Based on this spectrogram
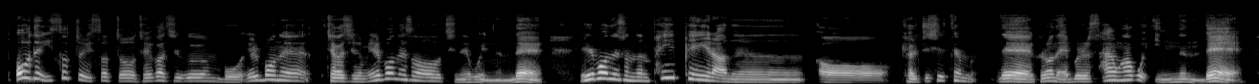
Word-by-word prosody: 어 290 +3 +8
네. 270 -3 0
있었죠, 220 +7 -6
있었죠. 155 -2 -6
제가 160 +4 -3
지금 160 -2 -6
뭐 120 -1 -4
일본에 190 -2 0 0.2
제가 155 -1 +2
지금 135 0 -8
일본에서 200 - -1
지내고 120 -2 -8
있는데 185 - +3 0.4
일본에서는 215 -8 +4
페이페이라는 120 - -1 0.2
어 105 -2 0
결제 130 +1 -3
시스템 180 -2 -6 0.2
네. 135 -4 +6
그런 155 +7 -1
앱을 135 +4 -1
사용하고 195 +7 0
있는데 115 -2 +3
155 Hz, 280 characters per minute, -24 LUFS, 120-195 Hz, 0.4 s, 어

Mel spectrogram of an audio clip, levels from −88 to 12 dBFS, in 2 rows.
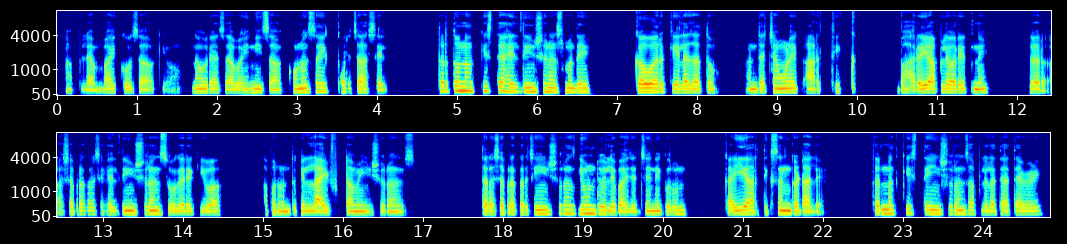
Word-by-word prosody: आपल्या - - -5
बायकोचा 125 -2 -3
किंवा - - -20 0.3
नवऱ्याचा, 130 -2 -1
बहिणीचा 120 0 -1
कोणाचाही 140 +4 +1 0.2
खर्च 135 +1 -3
असेल, 130 -4 -2 0.7
तर 175 - +3
तो 185 - +6
नक्कीच 180 -1 +4
त्या 175 -1 +3
हेल्थ 155 -1 0
इन्शुरन्समध्ये 150 -1 +1 0.6
कव्हर 150 0 +7
केला 140 -1 +2
जातो 125 -1 0 0.4
आणि 245 0 +1
त्याच्यामुळे 140 +1 +3
एक - - -6
आर्थिक 125 - -5 0.6
भारही 130 +2 +2
आपल्यावर 140 +1 +3
येत 135 -2 -2
नाही. 125 +3 +3 0.5
तर 130 -1 +1
अशा 140 - -7
प्रकारच्या 135 0 -7
हेल्थ 130 -1 -5
इन्शुरन्स 135 0 +3
वगैरे 125 0 +1
किंवा 120 0 -1 0.6
आपण 135 - -4
म्हणतो 120 +1 0
की 125 -1 0
लाइफ 120 0 +3
टर्म 120 -1 +4
इन्शुरन्स 115 0 -2 0.9
तर 135 -2 +3
अशा 125 +5 -1
प्रकारचे 145 +1 -1
इन्शुरन्स 155 +2 -2
घेऊन 155 0 +3
ठेवले 135 -2 +1
पाहिजेत. 115 -1 0
जेणेकरून 135 +2 0 0.5
काही 130 +2 +3
आर्थिक 140 +2 -1
संकट 135 -2 +4
आले, 120 -1 0 0.7
तर 155 - +1
नक्कीच 155 0 0
ते 150 - -1
इन्शुरन्स 145 0 0
आपल्याला 130 -1 -3
त्या-त्या 130 0 -2
वेळी 125 +1 -4
135 Hz, 140 wpm, -23 LUFS, 125-145 Hz, 0.9 s, कव्हर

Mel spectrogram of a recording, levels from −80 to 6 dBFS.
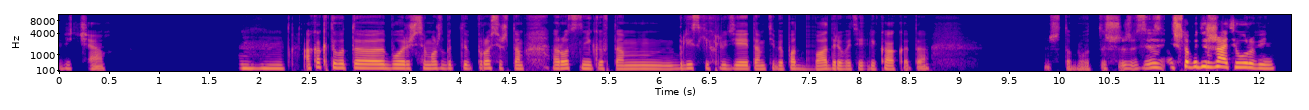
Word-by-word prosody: вещах? 85 - -8 1.3
Мгм. 170 -1 -4 0.2
А 175 - -3
как 225 - 0
ты 205 - -1
вот, 190 0 -2
э-э, 180 -1 +4
борешься? 175 0 0
Может 175 0 -3
быть, 175 0 -9
ты 170 - -6
просишь 175 0 -2
там 165 -2 -3 0.3
родственников, 165 -1 0
там 155 -1 -4
близких 170 0 -3
людей 160 -1 0
там 150 -1 -3
тебе 150 0 -7
подбадривать, 150 0 -2
или 145 0 -8
как 145 0 -2
это 80 0 -7 1.2
чтобы - - -9
вот - - -11 0.2
ш - - +1
ш 155 -2 -7
з 185 +3 +2
з 205 - -1
чтобы 240 +3 +7
держать 240 -2 +8
уровень? 180 -6 +3
170 Hz, 155 wpm, -23 LUFS, 155-180 Hz, 1.3 s, держать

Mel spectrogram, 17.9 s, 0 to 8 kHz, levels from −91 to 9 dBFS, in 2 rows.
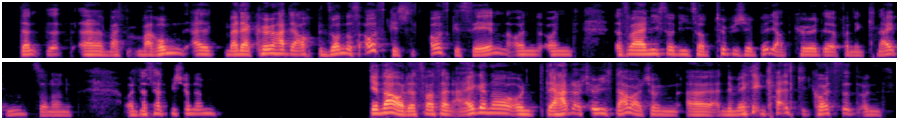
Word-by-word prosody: dann, 140 0 -1
äh, 135 0 -5 0.2
äh, 135 -2 -1
waf - - -4
warum, 155 +8 0
äh, 150 0 0
weil 140 -1 +2
der 145 - +7
Queue 175 +3 +2
hat 165 -1 +4
ja 150 - +2
auch 150 - -3
besonders 155 +6 0
ausgesch 140 - -3
ausgesehen 165 - -3
und 140 -1 -7
und 135 -1 -7 0.4
das 135 +2 -6
war 155 -1 +6
ja 155 - +8
nicht 160 0 -3
so 155 -3 -2
dieser 140 -3 -6
typische 150 -7 -6
Billardqueue, 130 -4 -4
der 125 -2 -4
von 125 0 -11
den 115 -1 -13
Kneipen, 150 +1 -5
sondern 120 -1 -10 0.5
und 130 0 -8
das 145 +3 -4
hat 175 0 -5
mich 165 - -8
schon 170 -1 -6
im 170 0 -10 1.5
Genau, 205 -2 +10
das 135 +4 0
war 160 -2 +4
sein 155 -2 +2
eigener 195 -2 +3
und 145 -1 -1
der 140 - +7
hat 170 +5 +6
natürlich 175 0 -2
damals 150 -3 +1
schon, 135 -4 -6
äh, 125 -1 -1
'ne 130 0 -5
Menge 150 +4 -1
Geld 205 +7 -3
gekostet 160 +4 -4
und, 125 0 -11
145 Hz, 180 wpm, -22 LUFS, 130-165 Hz, 1.5 s, Genau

